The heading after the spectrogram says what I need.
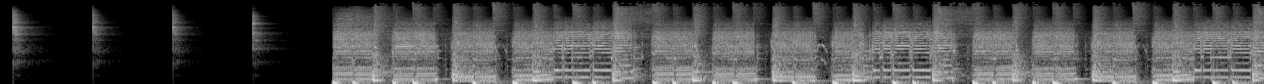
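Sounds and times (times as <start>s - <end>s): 
short alternate-picking guitar riff in metal style: 3.4s - 12.6s.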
